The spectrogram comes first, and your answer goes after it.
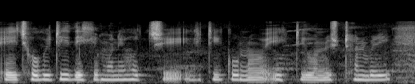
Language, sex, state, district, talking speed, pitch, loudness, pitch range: Bengali, female, West Bengal, Alipurduar, 145 wpm, 220 Hz, -18 LUFS, 210-225 Hz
